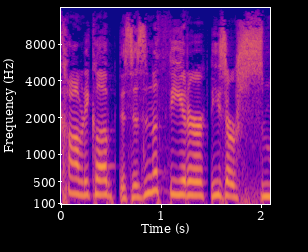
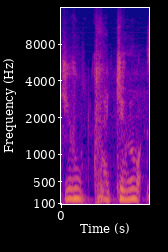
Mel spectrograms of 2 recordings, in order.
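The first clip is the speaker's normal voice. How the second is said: put-on angry muttering, lower and quieter; 4 semitones lower, 9 dB quieter than usual. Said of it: "he's just like".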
